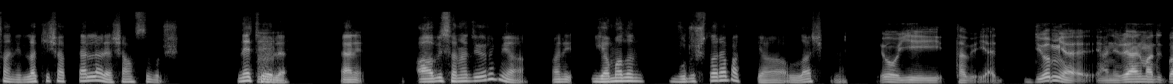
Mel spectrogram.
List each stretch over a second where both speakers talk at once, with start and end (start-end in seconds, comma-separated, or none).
none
